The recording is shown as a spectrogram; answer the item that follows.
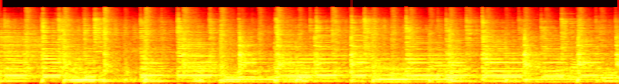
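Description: Acoustic guitar strummed in a steady samba rhythm with an electric bass playing low sustained notes: the instrumental opening of an old samba, before the vocal comes in.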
